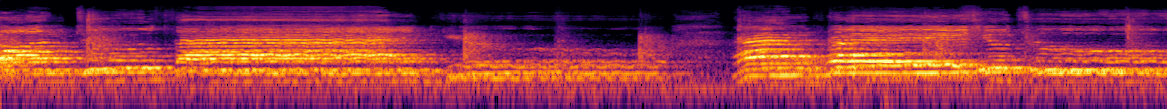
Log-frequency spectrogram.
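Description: Two women singing together unaccompanied, holding long notes with vibrato. One phrase fades out about three seconds in, and a new one begins with an upward slide a little past halfway.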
